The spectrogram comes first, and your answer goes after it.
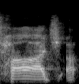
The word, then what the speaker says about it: Hoge: It's Hodge, pronounced like Dodge, but no D in it.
